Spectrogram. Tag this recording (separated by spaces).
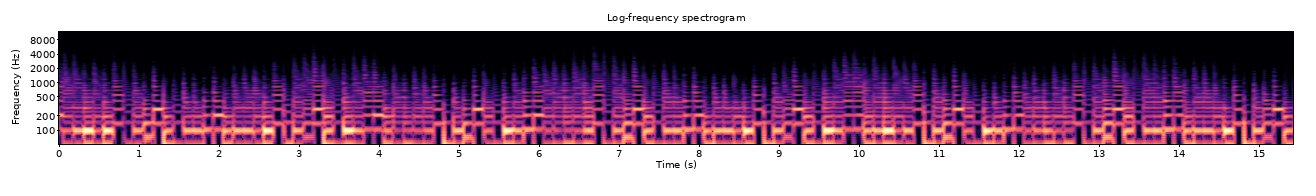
Analog Sequencer Tetra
